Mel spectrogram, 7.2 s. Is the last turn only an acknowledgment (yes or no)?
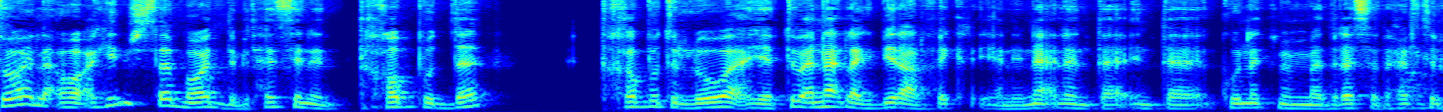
yes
